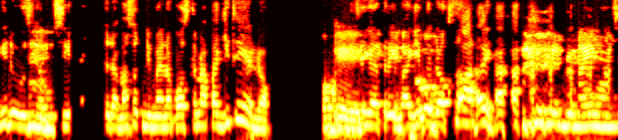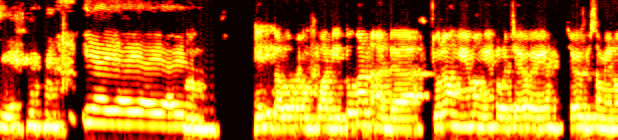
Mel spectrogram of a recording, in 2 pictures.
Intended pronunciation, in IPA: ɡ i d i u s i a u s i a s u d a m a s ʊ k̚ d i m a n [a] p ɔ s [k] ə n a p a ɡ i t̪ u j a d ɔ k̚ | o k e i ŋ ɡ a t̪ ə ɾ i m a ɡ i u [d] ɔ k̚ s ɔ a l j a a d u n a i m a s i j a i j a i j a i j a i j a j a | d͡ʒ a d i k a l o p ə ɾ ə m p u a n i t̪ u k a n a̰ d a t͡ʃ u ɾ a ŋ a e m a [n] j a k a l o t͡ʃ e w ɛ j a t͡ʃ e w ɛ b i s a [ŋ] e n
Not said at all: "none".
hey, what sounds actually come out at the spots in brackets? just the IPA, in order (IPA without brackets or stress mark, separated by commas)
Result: a, k, d, ŋ, m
